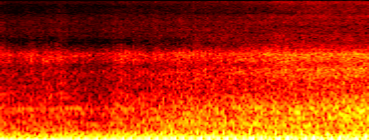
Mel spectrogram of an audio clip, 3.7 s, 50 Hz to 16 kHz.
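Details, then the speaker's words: 1964 Plymouth wagon with a 440, first fire-up after rotating the plug wires one tooth, still on poor plugs, cap and wires: deep, steady V8 burble, firing evenly with no knocks or stumbles; normal idle. "And it's pretty smooth. Old ugly ass motor sounds pretty good."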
